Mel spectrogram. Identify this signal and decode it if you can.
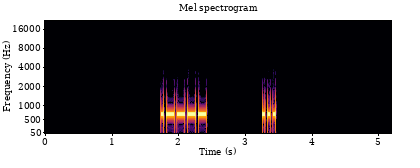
Morse code, heard as a keyed tone, about 30 wpm, 700 Hz. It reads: 1 S
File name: Lesson 19d - Letter w - Two Characters 30wpm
